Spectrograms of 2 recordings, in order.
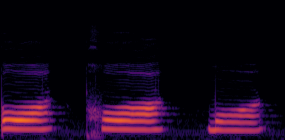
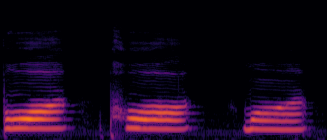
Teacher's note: after B, P, M, you should add a wu sound in front of O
